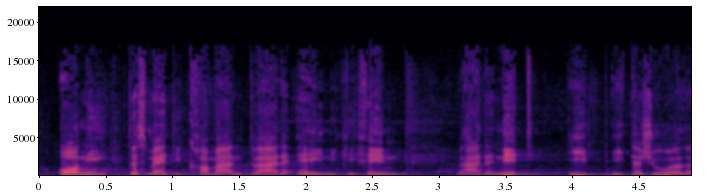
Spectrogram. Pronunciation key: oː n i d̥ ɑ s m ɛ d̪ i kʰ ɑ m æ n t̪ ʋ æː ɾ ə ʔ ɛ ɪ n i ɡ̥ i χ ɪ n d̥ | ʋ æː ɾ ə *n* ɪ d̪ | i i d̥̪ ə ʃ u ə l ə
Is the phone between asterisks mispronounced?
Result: no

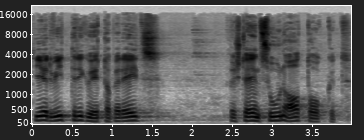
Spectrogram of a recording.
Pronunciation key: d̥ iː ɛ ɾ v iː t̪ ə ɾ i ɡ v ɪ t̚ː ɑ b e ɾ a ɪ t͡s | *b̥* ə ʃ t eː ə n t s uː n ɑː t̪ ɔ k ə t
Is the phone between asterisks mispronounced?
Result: no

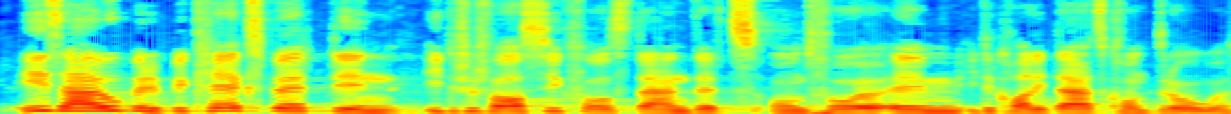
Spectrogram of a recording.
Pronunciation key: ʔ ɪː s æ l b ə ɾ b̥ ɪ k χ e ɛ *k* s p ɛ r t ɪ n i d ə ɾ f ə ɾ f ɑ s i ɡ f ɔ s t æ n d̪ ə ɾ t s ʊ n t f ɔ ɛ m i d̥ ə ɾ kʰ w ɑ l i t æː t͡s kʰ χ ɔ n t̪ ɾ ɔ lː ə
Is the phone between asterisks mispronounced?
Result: no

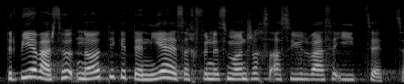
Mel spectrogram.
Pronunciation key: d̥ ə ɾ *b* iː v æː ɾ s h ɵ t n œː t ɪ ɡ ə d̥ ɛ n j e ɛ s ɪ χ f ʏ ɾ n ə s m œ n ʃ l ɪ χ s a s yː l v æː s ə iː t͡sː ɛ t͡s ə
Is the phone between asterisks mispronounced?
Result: no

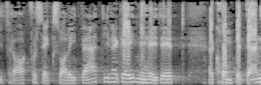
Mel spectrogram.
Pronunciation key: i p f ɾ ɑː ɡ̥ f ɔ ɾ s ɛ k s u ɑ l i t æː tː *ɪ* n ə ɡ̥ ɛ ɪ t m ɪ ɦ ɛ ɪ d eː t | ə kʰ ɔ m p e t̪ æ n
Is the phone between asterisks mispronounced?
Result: yes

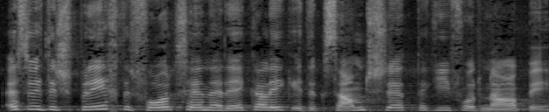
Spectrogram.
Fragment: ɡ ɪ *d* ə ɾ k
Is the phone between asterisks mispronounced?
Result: no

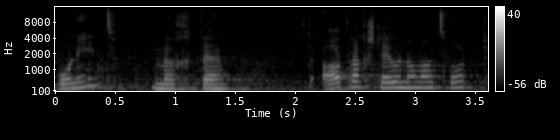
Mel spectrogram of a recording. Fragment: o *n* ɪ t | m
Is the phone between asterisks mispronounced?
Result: no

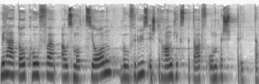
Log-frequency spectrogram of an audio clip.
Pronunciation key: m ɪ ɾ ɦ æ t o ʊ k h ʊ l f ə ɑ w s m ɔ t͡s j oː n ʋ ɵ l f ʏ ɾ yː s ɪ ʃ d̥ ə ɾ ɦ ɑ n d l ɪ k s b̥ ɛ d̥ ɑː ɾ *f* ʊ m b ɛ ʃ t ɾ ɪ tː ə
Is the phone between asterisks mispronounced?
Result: no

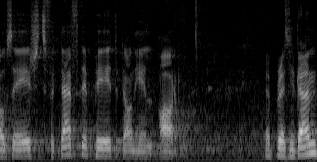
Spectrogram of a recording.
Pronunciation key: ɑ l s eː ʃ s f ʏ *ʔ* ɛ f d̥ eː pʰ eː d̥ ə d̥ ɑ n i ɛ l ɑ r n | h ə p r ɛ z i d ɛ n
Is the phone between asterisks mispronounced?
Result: yes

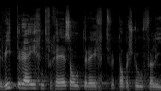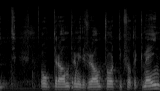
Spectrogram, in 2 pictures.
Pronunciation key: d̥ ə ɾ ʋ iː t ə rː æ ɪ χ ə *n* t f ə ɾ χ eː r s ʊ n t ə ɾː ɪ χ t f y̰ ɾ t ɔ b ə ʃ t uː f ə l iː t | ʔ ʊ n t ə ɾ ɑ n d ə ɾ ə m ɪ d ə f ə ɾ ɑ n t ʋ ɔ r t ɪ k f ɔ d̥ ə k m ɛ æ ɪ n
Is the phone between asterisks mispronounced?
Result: no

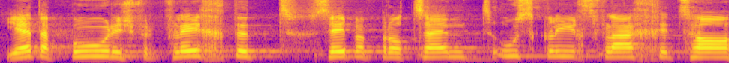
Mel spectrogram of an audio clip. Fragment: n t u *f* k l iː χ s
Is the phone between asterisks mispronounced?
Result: yes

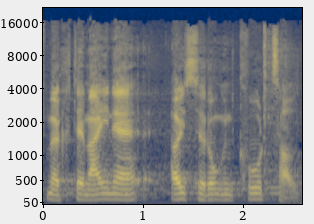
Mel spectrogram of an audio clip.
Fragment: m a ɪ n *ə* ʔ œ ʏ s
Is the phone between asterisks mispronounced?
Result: no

